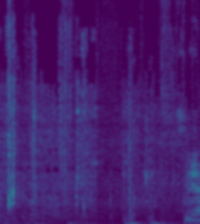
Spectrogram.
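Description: Light clicks and handling knocks of a firefighter's breathing apparatus as the air regulator is taken up to be fitted to the face mask.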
